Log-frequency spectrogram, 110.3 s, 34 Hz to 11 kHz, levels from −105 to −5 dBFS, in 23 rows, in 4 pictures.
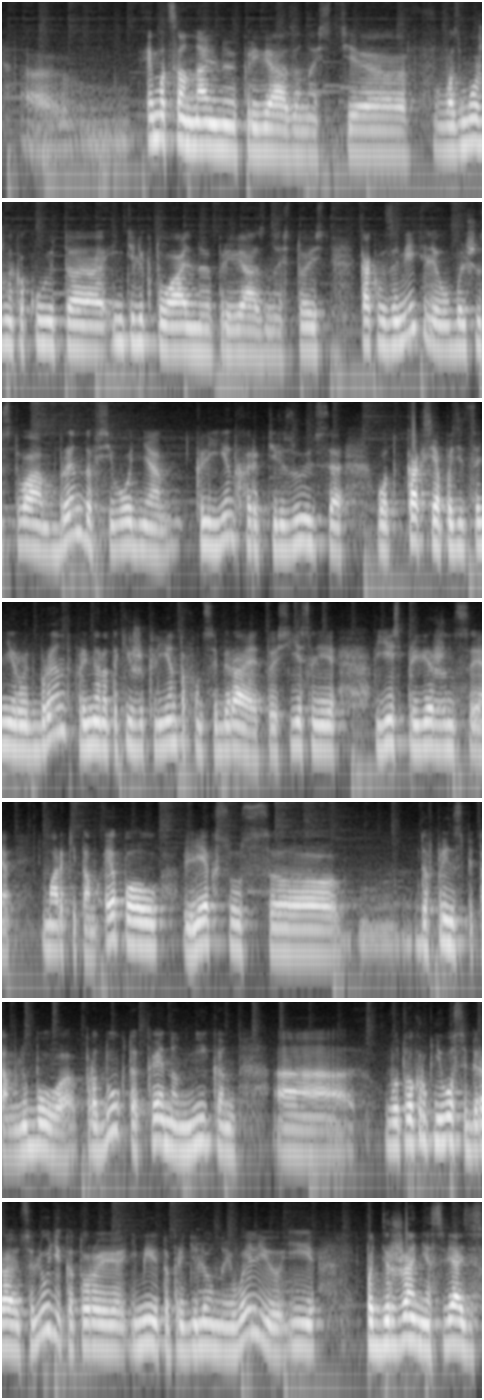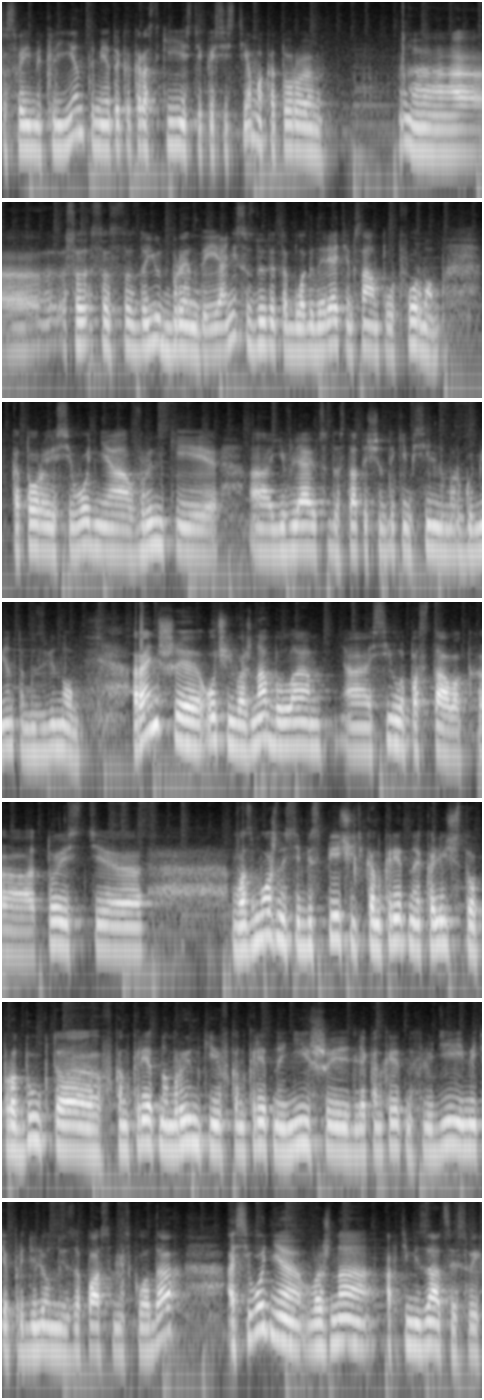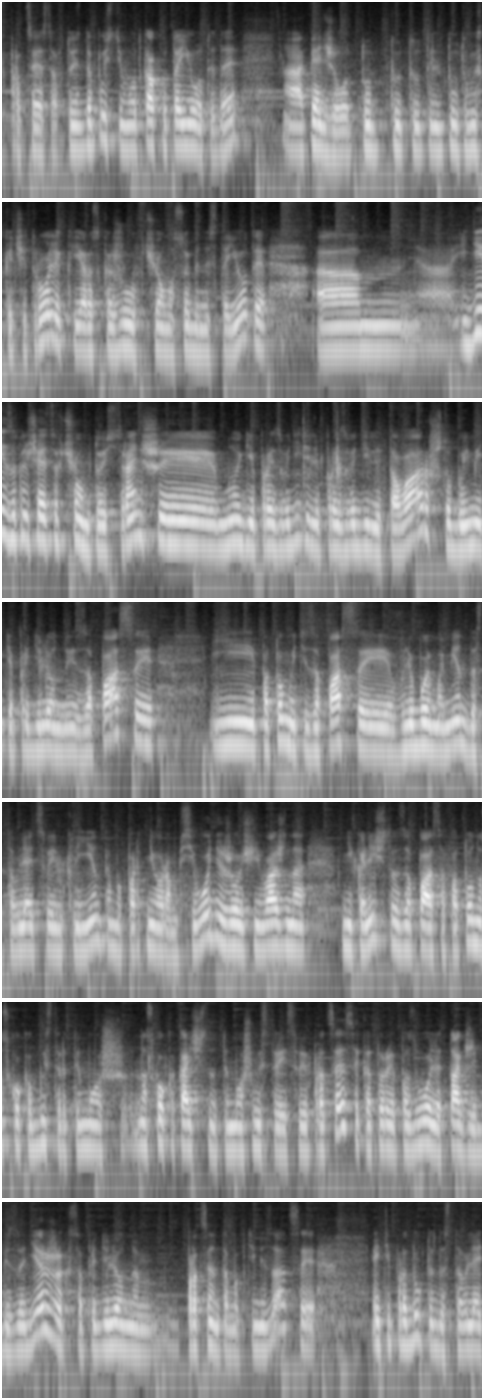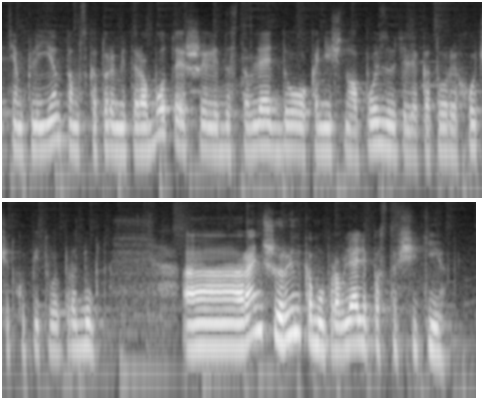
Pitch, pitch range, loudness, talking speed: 150 Hz, 140-165 Hz, -21 LUFS, 125 wpm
